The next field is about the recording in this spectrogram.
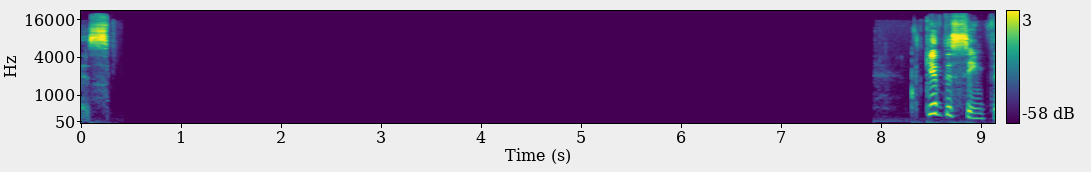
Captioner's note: no Sound Present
